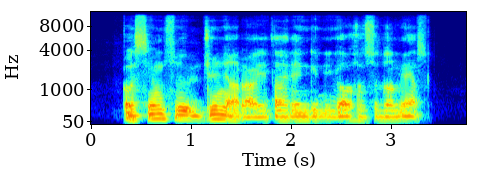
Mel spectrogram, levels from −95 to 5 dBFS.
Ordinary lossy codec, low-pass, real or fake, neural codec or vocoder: AAC, 64 kbps; 10.8 kHz; fake; codec, 44.1 kHz, 2.6 kbps, SNAC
